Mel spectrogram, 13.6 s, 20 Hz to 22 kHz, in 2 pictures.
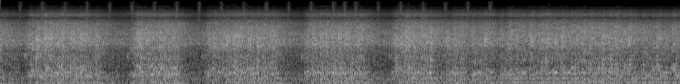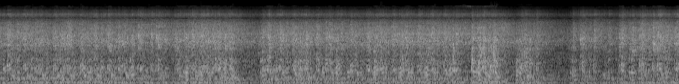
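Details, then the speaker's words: LS V8 with open headers started after the old tune was deleted, running with no tune and bad injector data: loud stumbling, surging idle with dropouts, misfiring on several cylinders; needs tuning. "Oh my god, it started though. Oh, it started, but it sounds like crap. We gotta tune it."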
